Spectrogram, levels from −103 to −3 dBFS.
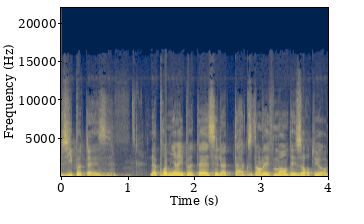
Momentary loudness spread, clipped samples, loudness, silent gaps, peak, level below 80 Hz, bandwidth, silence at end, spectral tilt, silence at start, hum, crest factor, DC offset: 9 LU; under 0.1%; -17 LUFS; none; -2 dBFS; -58 dBFS; 13 kHz; 0 s; -6 dB/octave; 0 s; none; 14 dB; under 0.1%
